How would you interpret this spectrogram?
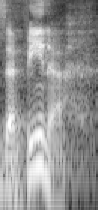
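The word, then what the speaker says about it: Xina: the name's the name's Zina uh spelled with an X and she has a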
